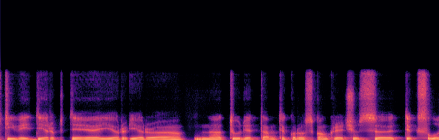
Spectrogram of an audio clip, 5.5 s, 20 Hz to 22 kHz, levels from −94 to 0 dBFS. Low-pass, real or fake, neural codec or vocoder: 10.8 kHz; fake; codec, 24 kHz, 0.9 kbps, DualCodec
